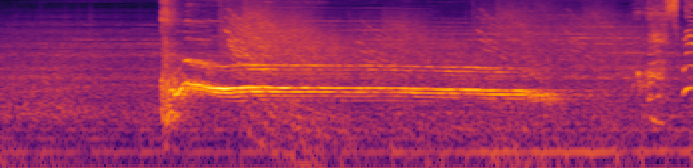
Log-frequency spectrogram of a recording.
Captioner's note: screaming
